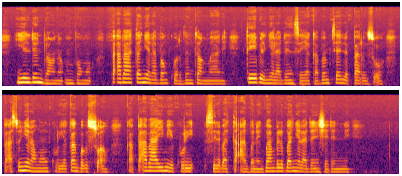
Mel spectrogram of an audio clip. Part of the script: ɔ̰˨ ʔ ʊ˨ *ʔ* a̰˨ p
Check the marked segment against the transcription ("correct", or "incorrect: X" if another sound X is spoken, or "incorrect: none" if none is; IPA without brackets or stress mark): incorrect: k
